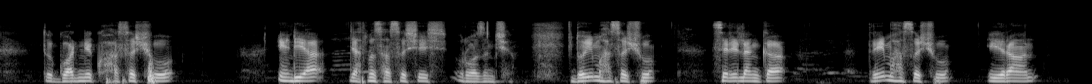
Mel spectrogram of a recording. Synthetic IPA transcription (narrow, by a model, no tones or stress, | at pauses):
t̪ɨɡɐɖnikʰhɐsɐt͡ʃʰu | iɳɖijaː | d͡ʒɐt̪ʰmɐsɦɐsɐʃeʃɾoːzɐnt͡ʃʰi̥ | d̪ojimɦɐsɐʃʰu | siɾilɐŋka | t̪ɾijmɦɐsɐʃʰu | iːɾaːn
